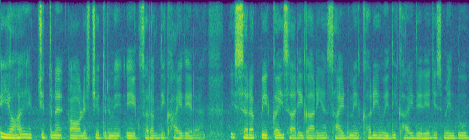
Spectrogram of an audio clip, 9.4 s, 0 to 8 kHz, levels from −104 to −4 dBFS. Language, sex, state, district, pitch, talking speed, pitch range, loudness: Hindi, male, Uttarakhand, Tehri Garhwal, 145 Hz, 200 wpm, 140-155 Hz, -19 LUFS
